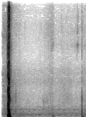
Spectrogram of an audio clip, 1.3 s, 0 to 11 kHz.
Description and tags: Clicking LEGO Brick
The sound of 2 Lego Bricks locking on to eachother.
